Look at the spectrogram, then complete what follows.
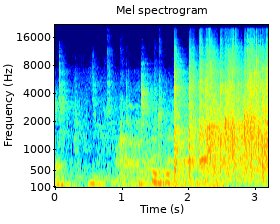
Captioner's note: applause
